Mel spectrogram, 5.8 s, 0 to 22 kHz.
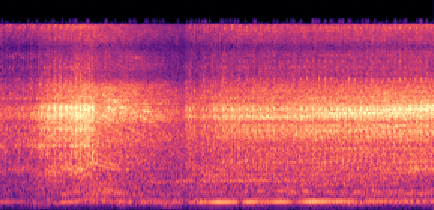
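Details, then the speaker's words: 2017 Toyota Land Cruiser VX200 diesel after repair without overhaul of knocking, low power and oil loss: smooth, steady idle hum and even hiss, with the ticking and knocking gone. "Alhamdulillah normal nih, Pak. Alhamdulillah bisa saya betulin. Ngerteeknya hilang, knockingnya hilang."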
